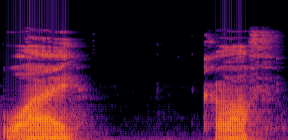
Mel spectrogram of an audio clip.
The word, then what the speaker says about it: Wyckoff: schematic it's called a I'll spell it out for you it's called why cough distribution and all it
